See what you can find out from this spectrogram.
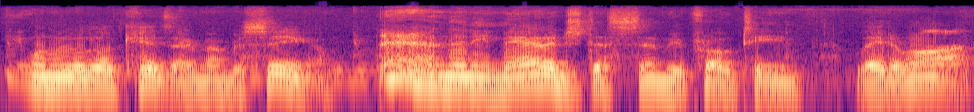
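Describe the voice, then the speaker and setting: A man rattles along at a very fast pace with lively intonation while noticeable noise fills the background. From Lewiston, Maine. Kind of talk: interview answer.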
